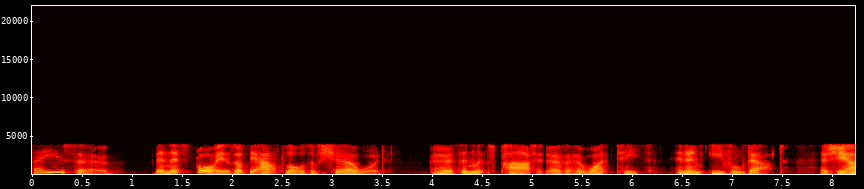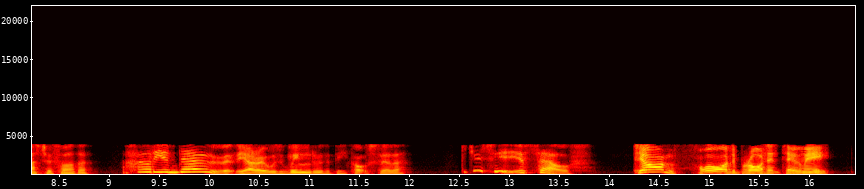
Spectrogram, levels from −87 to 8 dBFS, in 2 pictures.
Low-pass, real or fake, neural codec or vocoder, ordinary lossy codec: 7.2 kHz; fake; autoencoder, 48 kHz, 32 numbers a frame, DAC-VAE, trained on Japanese speech; AAC, 16 kbps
